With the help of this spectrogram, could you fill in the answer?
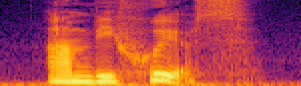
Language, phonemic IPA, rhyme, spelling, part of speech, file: Swedish, /ambɪˈɧøːs/, -øːs, ambitiös, adjective, Sv-ambitiös.ogg
- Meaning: ambitious; possessing ambition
